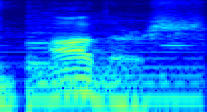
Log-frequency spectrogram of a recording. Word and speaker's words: Adarsh: It's Adarsh. That's like other with an A and ending with an SH. Adarsh Vijay Mudgill.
